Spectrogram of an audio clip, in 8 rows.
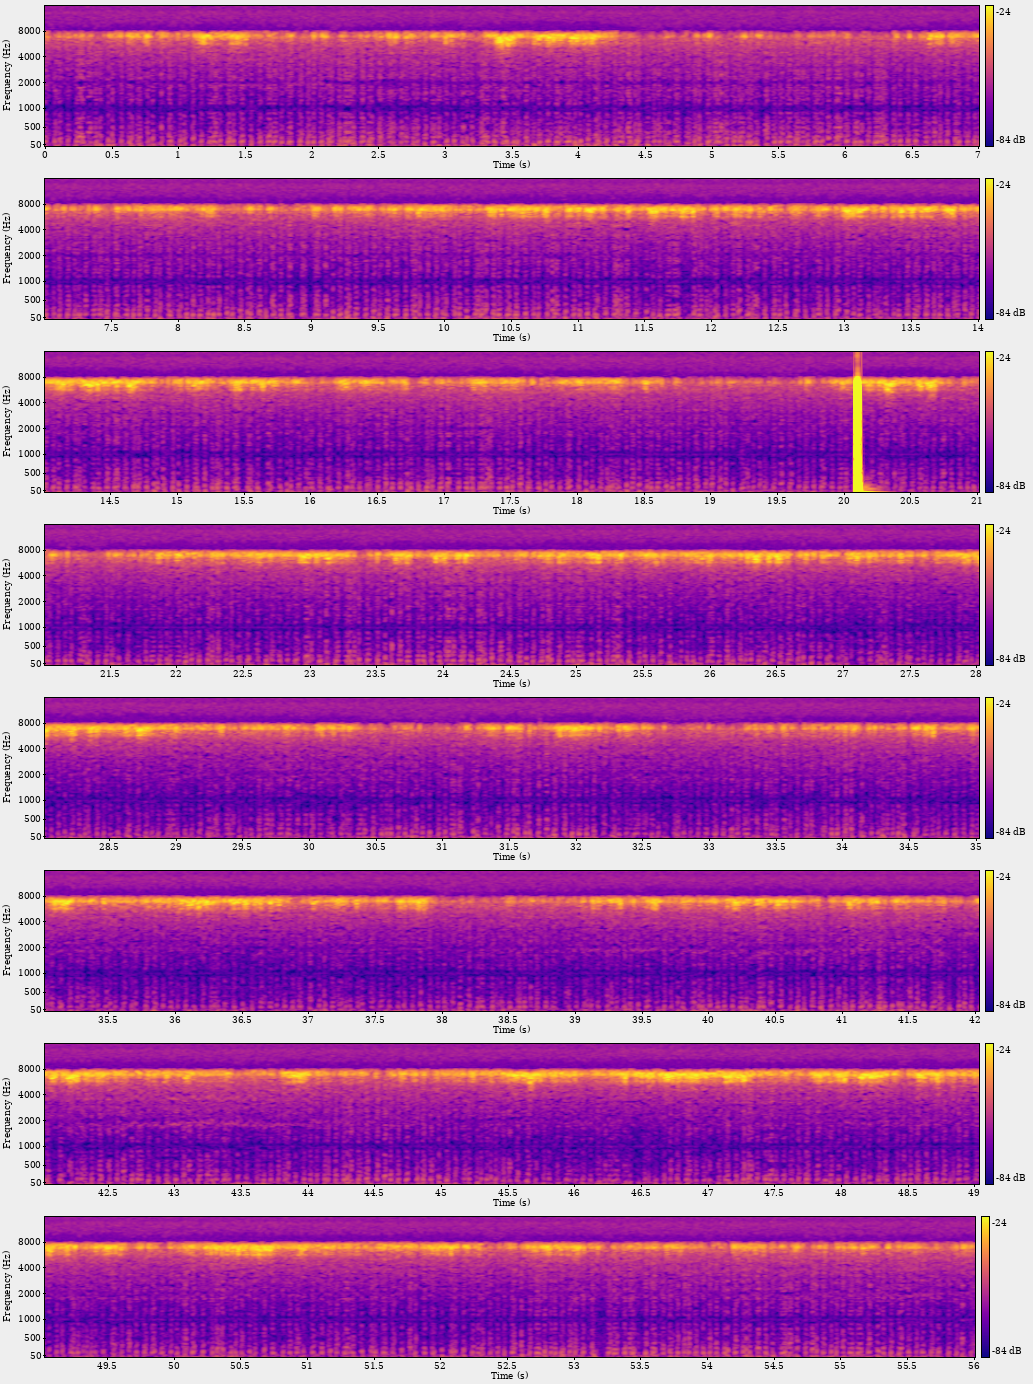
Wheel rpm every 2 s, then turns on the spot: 220, 200, 160, 160, 210, 230, 230, 230, 230, 230, 230, 230, 230, 230, 230, 230, 220, 230, 220, 190, 190, 190, 210, 230, 230, 230, 230, 230.
none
